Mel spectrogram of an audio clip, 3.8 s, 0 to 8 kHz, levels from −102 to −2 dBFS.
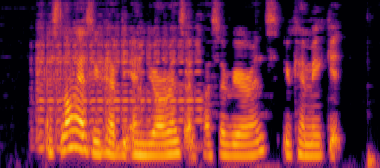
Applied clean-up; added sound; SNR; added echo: classical method Wiener filter.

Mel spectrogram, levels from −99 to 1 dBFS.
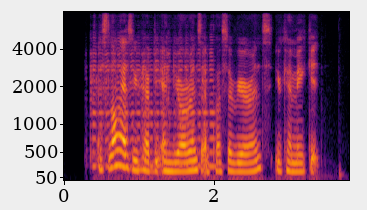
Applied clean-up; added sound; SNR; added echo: neural mask model RNNoise.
